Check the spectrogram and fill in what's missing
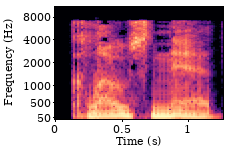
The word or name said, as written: close-knit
